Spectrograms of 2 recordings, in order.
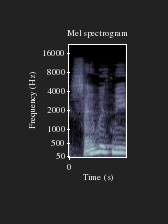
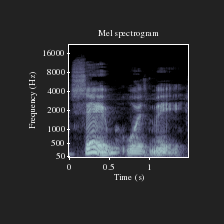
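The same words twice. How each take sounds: First: Higher-pitched quoted reply; quoted agreement. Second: Slow, stretched-out reply; drawn-out quoted agreement. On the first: Host reading out a brief agreement, higher-pitched. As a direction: say it higher, at normal pace. Reads a quote out twice, differently. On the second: Host repeating the brief agreement, slow and drawn-out. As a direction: draw each word out slowly. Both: Acted.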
